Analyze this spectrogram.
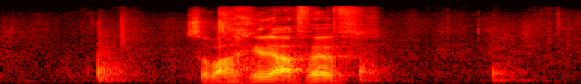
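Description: An older man speaks briefly and calmly.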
